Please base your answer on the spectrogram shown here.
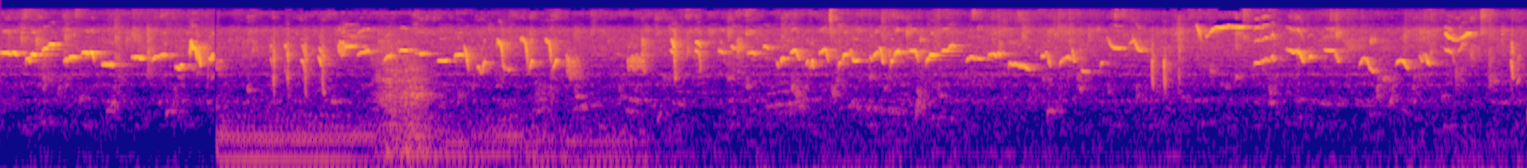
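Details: Mugimaki flycatcher singing busily, rolling through learned trucuk phrases: scattered high whistles, chirps and sharp ticks over a low steady hum in the early seconds.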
